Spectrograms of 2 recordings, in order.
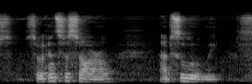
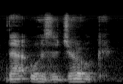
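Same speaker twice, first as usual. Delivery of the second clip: imitating pissed-off deadpan; 3 dB quieter than usual. Host quoting Ryback after his joke fell flat, mock pissed-off. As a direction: retell it slowly, as if sorely unamused. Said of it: "He's just so pissed off".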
